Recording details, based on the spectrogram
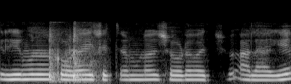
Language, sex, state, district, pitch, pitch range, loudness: Telugu, female, Andhra Pradesh, Chittoor, 220 Hz, 215-230 Hz, -17 LUFS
